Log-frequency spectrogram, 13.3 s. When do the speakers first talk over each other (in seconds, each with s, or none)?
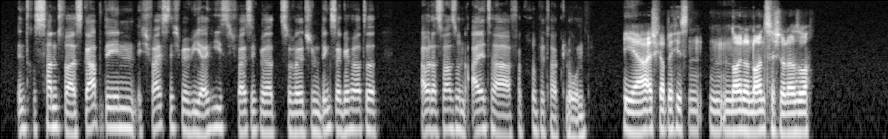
none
